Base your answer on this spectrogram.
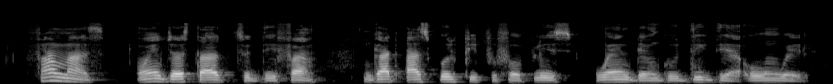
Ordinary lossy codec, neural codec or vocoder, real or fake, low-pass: none; none; real; 7.2 kHz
